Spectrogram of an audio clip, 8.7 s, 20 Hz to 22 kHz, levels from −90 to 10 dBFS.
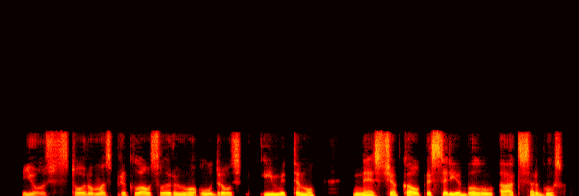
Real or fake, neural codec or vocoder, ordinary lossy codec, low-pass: fake; codec, 16 kHz, 1.1 kbps, Voila-Tokenizer; MP3, 48 kbps; 7.2 kHz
